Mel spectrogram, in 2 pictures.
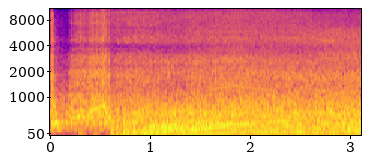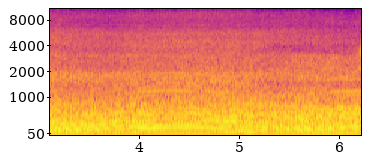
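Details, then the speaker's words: Cub Cadet zero-turn mower, Briggs V-twin, after fixes for wiring, charging, governor and rich running: the engine catches and its speed wavers briefly at startup before settling at proper rpm, then idles down well. "kind of hear it served a little bit when you start but that's about the rpm it needs to be it idles down really well too so that's good"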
